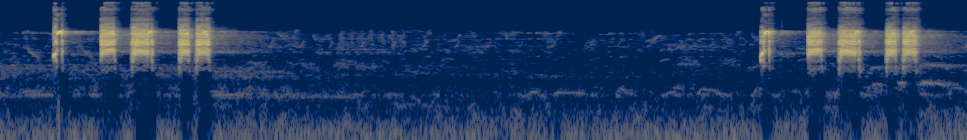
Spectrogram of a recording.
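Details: Female black francolin from Sindh and Punjab calling: two bursts, about seven seconds apart, each a quick series of five harsh, rasping, buzzy notes, with near silence between.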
